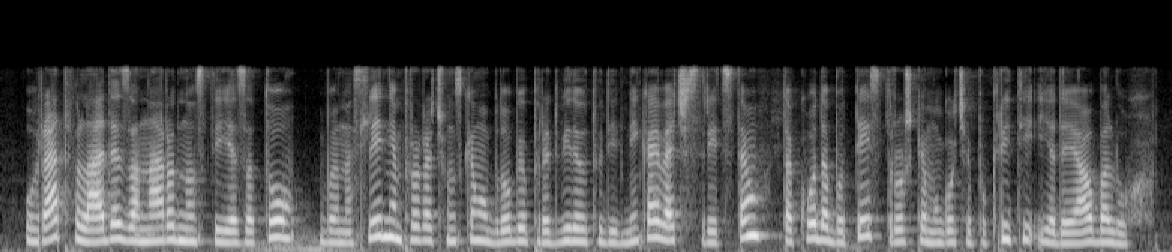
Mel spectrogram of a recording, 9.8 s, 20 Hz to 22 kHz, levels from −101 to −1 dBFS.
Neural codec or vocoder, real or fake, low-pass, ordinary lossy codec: none; real; 7.2 kHz; none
